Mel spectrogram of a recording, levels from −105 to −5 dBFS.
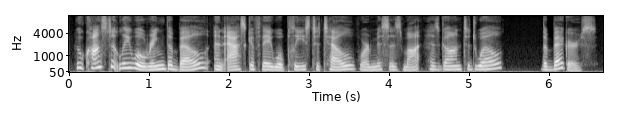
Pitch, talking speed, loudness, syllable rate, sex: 210 Hz, 205 wpm, -20 LUFS, 4.8 syllables/s, female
